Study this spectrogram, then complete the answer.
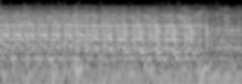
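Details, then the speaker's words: Tractor mower that ran fine weeks ago, new plugs, cleaned carb, nearly dead battery: slow labored cranking with occasional backfire pops, never starts; owner suspects jumped timing belt. "today I try to start it up and it's backfiring a little bit and it just won't start"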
